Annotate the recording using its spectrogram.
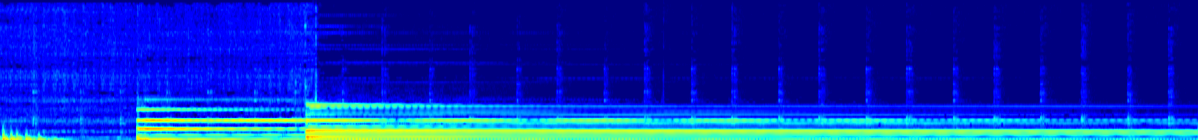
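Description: A clock gong strikes and rings on, slowly fading.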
